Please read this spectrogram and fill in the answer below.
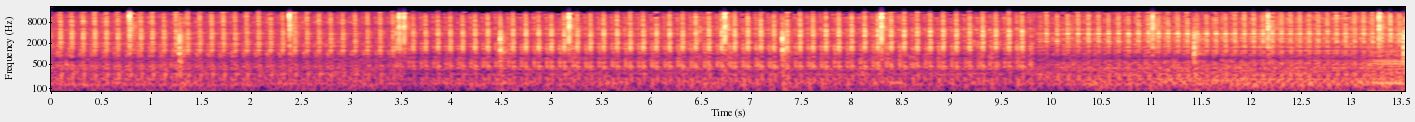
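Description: Small handmade steam engine running, driving belt-and-pulley line shafting and miniature workshop machines: a fast, even ticking clatter with the odd louder click.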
